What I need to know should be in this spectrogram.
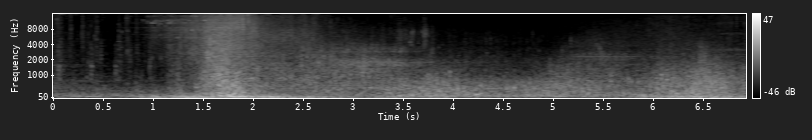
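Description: A deep rushing whoosh swells loudly and then fades.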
